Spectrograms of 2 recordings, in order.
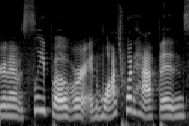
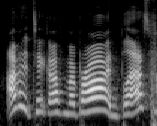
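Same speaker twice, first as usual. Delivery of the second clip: higher, louder quoted yell cracking into laughter; mock yell; 3 semitones higher, 6 dB louder than usual. Friend yelling out at the club, retold as a laughing mock yell. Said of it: "Artemis yells out".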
